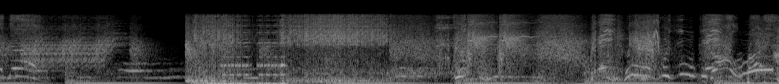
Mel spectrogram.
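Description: Energetic electronic music plays throughout.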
